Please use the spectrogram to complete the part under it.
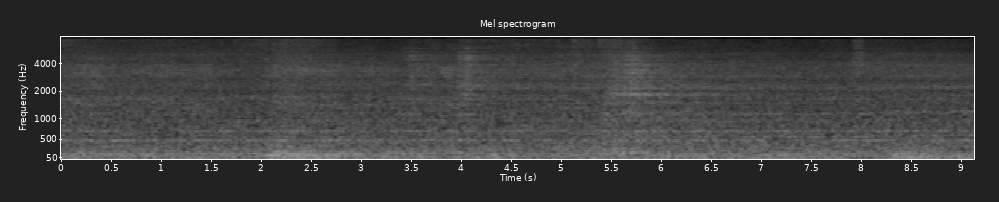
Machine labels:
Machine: fan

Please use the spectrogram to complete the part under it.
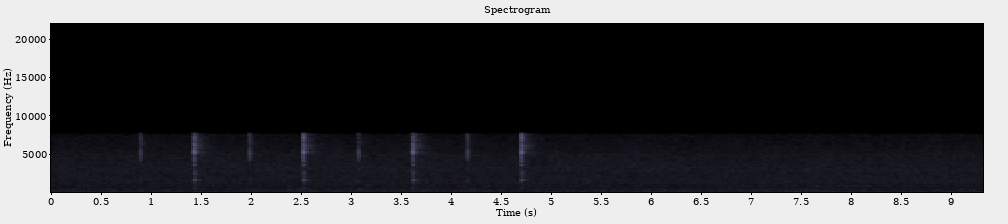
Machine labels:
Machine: valve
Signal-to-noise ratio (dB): -6 dB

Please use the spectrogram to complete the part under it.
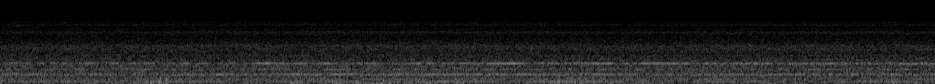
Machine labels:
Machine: fan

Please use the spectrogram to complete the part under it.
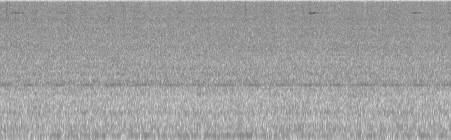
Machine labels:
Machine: fan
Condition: normal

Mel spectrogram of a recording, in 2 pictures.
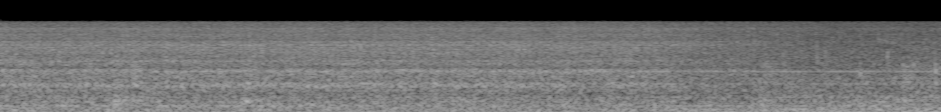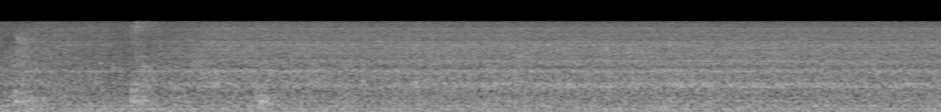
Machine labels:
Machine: pump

